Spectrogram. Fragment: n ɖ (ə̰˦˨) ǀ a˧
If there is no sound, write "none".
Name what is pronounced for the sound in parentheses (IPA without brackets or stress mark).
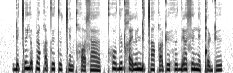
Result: ə̰˨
